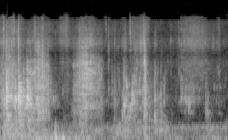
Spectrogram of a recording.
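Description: Knocks and a scrape of a large giant trevally being dragged and laid down on a boat deck among other landed fish. The loudest part is a short scraping burst at the start, followed by a few fainter knocks.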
